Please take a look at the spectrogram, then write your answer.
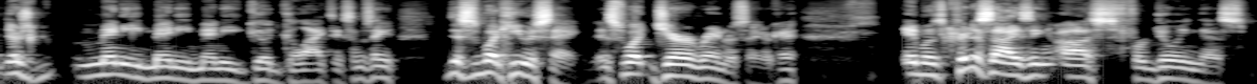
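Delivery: usual speaking voice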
